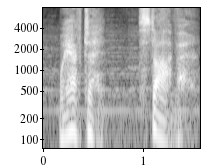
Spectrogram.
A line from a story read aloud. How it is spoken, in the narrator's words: panted, slowing her pace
